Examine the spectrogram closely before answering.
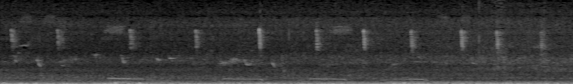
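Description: Birds calling outdoors: a short high chirp repeated about twice a second, with four short lower calls in the middle, over a steady low rumble.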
